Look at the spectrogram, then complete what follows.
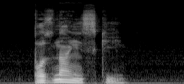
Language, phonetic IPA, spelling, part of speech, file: Polish, [pɔˈznãj̃sʲci], poznański, adjective, Pl-poznański.ogg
